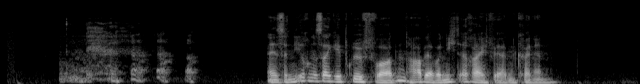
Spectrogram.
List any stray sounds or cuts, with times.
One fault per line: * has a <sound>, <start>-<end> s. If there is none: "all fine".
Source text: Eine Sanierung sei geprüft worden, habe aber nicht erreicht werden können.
* has a laugh, 0.6-2.1 s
